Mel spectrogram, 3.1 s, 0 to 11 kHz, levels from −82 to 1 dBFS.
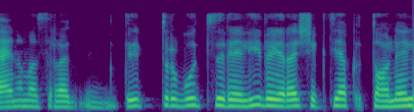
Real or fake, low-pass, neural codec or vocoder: fake; 7.2 kHz; codec, 16 kHz, 2 kbps, FreqCodec, larger model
